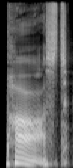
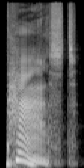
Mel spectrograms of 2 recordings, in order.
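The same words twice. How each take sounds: First: It is said with a British accent. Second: It is said with an American accent. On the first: "In British English, they say past" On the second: "In American English, they say past"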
